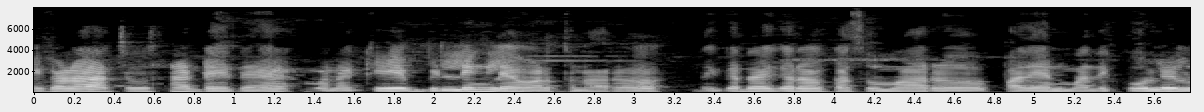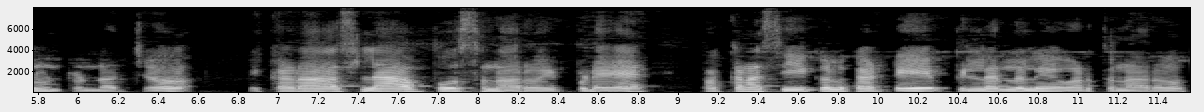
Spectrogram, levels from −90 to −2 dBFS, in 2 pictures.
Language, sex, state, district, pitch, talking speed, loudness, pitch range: Telugu, male, Andhra Pradesh, Anantapur, 145 Hz, 120 wpm, -22 LUFS, 135-150 Hz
